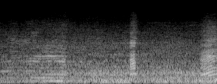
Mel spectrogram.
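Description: Motor vehicle noise: a steady rushing sound that swells over the first half second, with one brief sharp sound a little past the middle.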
